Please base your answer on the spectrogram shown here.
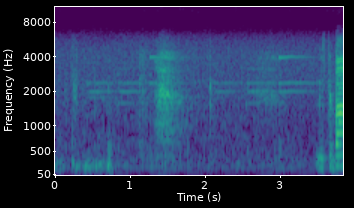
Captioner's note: soft upbeat music; sigh of relief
